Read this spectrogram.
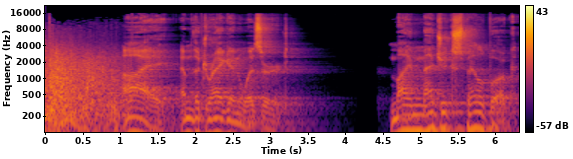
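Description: A man speaks in a deep, theatrical voice close by.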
